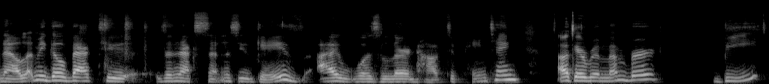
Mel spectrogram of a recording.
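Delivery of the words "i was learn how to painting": usual speaking voice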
